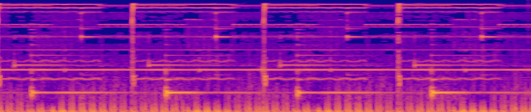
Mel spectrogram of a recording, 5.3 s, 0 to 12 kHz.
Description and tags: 9oBpM FLoWErS Evil Creams - 2
A sort-of ambient loop. Loopable @90bpm.
90bpm, ambient, experimental, loop, novelty, weird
